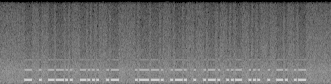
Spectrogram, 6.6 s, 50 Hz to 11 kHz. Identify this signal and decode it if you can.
Morse code, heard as a keyed tone, hand-sent with a bug key, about 27 wpm, 650 Hz. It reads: TEZBA PRERUSENA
